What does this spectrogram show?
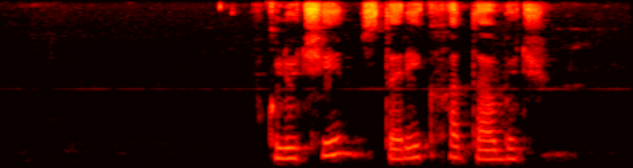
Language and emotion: Russian, neutral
